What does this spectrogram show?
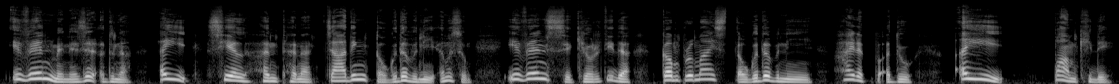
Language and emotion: Manipuri, disgusted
